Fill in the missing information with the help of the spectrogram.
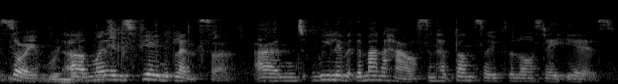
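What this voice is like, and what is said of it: Hoarse, sore-throated voice. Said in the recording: “I've got a bit of a sore throat”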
